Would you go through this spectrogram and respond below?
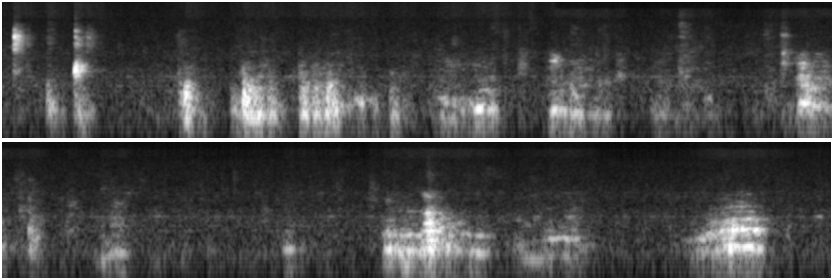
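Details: Blenheim Cavalier King Charles Spaniel puppies from a litter of five born at New Year, indoors in a home puppy pen; short squeaky whimpers and grunting yelps come in irregular bursts, some louder clusters near the end, in a quiet room.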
